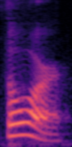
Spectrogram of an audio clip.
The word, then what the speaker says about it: Thor: 토르를 어떻게 발음해야 돼요? Thor.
